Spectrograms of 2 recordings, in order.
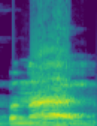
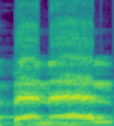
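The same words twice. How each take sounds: First: "banal" as buh-NAL, pitch lower; stress on N. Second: "banal" as BAN-al with a full first A; wrong pronunciation. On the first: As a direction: schwa first in "banal", weight on the n. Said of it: "N पे stress है". ("banal" में N पर ज़ोर) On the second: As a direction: open "banal" on a strong BAN. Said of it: "it's not a". ("banal" का गलत उच्चारण, शुरू में पूरा बै) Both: Shown as a demonstration.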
